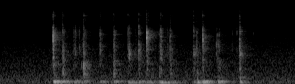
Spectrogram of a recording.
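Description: Fingertips type on a full-size white/mint plastic computer keyboard with a hollow housing, resting on a wooden desk. Quick clicky key taps come in irregular bursts, each a bright snap over a hollow low thud that dies away almost at once. The taps stop and start against a quiet background.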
